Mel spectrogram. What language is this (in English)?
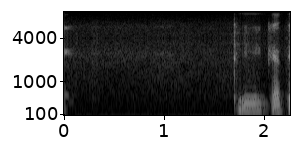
Punjabi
